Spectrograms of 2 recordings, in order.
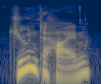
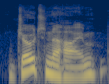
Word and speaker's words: Jotunheim: I thought Jotunheim was a Y, but it's got a J here. No, yeah, it's like Jotunheim. Yeah, so I'm assuming it's like German, where you pronounce your J's as Y's.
